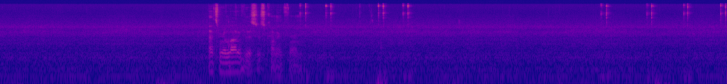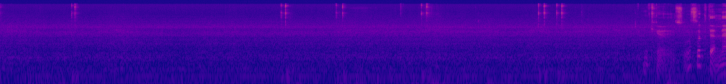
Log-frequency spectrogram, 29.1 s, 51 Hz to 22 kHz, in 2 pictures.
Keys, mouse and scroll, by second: 6.0 click, 6.5 click, 7.5 click, 8.0 click, 12.0 click, 12.9 click, 13.6 click, 14.4 right click, 15.9 click, 20.1 click, 21.2 click, 22.9 click, 25.3 click, 25.6 click.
